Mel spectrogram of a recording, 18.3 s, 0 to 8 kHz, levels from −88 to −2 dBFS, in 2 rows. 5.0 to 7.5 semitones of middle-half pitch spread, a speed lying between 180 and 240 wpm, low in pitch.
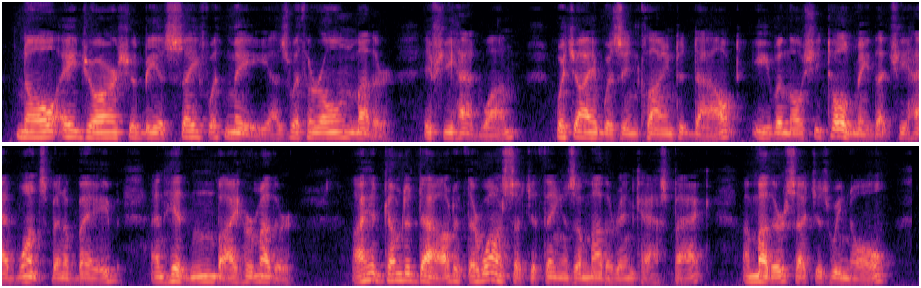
No: average, 3.2 semitones; fast, 205 wpm; low, 110 Hz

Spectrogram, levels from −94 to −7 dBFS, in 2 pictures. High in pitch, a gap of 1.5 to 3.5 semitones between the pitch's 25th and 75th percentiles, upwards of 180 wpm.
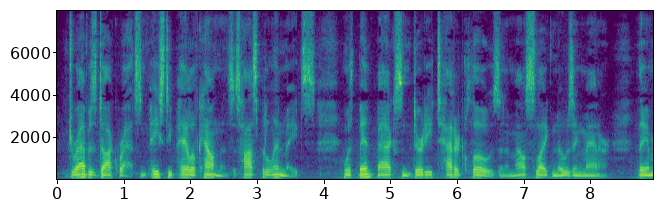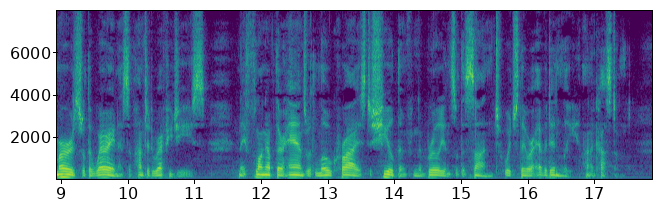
No: low, 110 Hz; average, 3.0 semitones; average, 195 wpm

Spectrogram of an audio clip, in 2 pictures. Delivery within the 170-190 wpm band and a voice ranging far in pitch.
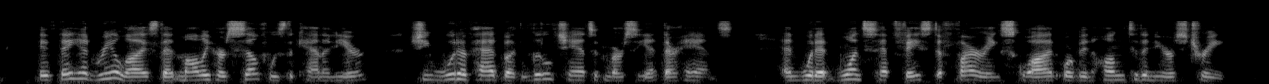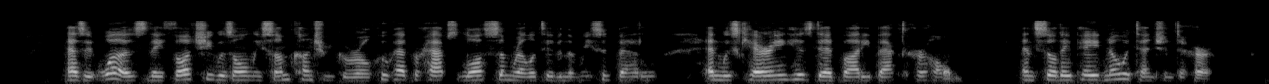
No: average, 180 wpm; average, 3.0 semitones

